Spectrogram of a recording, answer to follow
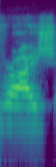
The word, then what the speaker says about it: Reich: to healing mysteriously enough steve reich and he does pronounce it that way was born in 1936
